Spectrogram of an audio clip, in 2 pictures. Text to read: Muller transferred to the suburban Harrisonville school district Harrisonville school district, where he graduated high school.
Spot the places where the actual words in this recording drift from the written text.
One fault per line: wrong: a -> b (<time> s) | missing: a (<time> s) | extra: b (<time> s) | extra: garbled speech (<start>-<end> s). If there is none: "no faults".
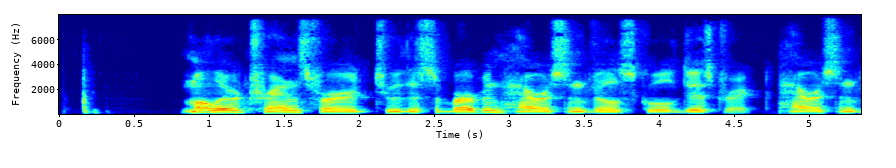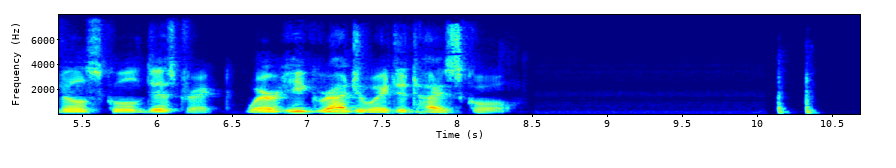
no faults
